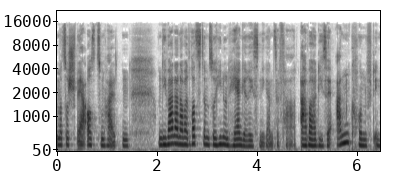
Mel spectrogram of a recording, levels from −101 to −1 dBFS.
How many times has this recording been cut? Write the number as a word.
one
